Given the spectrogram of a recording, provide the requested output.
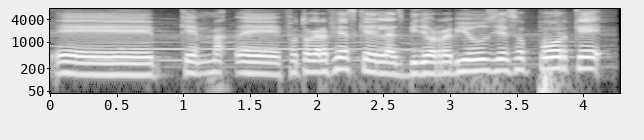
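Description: A man's voice: a little high, fairly even intonation, normal speed, a little mellow, soft background music. Laid-back Mexican man, slangy toy chat. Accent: Mexican Spanish. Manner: slangy, laid-back, says "güey" constantly. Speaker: podcast co-host. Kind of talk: casual chat.

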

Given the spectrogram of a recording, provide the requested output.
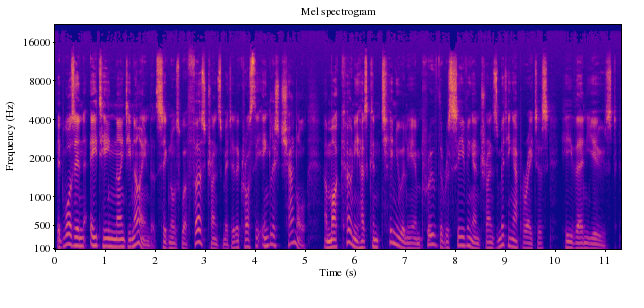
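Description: A man hosting a podcast, reading historical documents aloud in a measured, expressive way. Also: medium pitch. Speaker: podcast host and reader.

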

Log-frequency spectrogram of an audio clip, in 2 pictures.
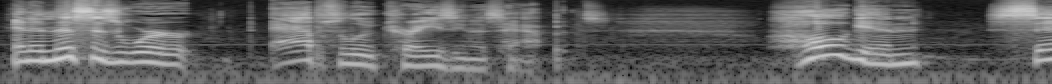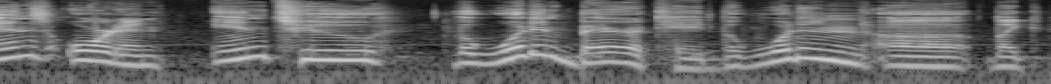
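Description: A man giving a casual, relaxed recap of a video, often correcting himself and filling pauses with "um" and "uh.". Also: sits high. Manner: relaxed, self-correcting with frequent fillers. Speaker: video reviewer.

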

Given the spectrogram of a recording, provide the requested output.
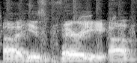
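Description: A man's voice: medium pitch, slow pace, soft background music. A man co-hosting a podcast, chatting casually about a movie and acting out quotes as he retells scenes. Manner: animated retelling, acts out quotes. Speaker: podcast co-host. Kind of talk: casual movie review chat. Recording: roomy echo.

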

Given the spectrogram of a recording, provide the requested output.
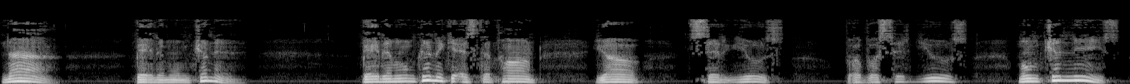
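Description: Brief: man doing a humble, flustered old woman in an audiobook, husky and high, full of pleading exclamations. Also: lively intonation, pauses often, darkish tone. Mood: disbelieving. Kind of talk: audiobook character reading.

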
